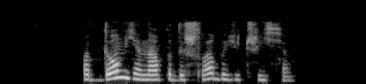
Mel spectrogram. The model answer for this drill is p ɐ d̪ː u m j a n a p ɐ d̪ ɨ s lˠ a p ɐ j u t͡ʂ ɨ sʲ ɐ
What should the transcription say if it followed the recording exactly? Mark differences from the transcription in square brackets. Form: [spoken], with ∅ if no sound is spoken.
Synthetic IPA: p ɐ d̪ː [ɔ] m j a n a p ɐ d̪ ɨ [ʂ] lˠ a [b] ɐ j u t͡ʂ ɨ sʲ ɐ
